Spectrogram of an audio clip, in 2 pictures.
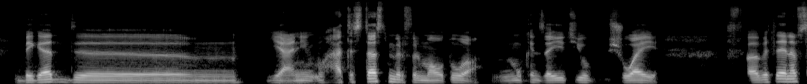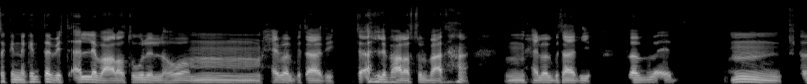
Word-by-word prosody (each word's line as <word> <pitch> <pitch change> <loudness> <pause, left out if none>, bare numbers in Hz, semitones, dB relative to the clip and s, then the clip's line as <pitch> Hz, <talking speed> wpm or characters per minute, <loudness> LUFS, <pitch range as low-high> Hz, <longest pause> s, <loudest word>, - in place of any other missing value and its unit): بجد 110 +3 +2 1.9
يعني 90 +2 0
هتستثمر 120 +4 +4
في 100 - -13
الموضوع 95 0 -1
ممكن 95 +4 -9
زي 95 +1 0
يوتيوب 100 -2 -5
شوية، 100 -3 +1 0.7
فبتلاقي 110 +6 +2
نفسك 130 0 +1
إنك 110 +2 0
أنت 120 -1 +1
بتقلّب 115 +1 +2
على 90 +1 +4
طول 110 +1 -2
اللي 90 -3 -3
هو 100 +2 -1
إمم، 100 -1 -4
حلوة 105 +3 0
البتاعة 95 0 +2
دي 85 -1 -9 0.2
تقلّب 115 -4 +1
على 95 -2 +5
طول 110 +1 -5
بعدها 100 - 0 0.4
إمم، 100 0 -5
حلوة 95 +1 0
البتاعة 95 0 +3
دي 95 +1 -5 0.4
فبقِت 105 +2 0 0.6
إمم، 110 -7 0
ف - - -16
100 Hz, 125 wpm, -25 LUFS, 95-110 Hz, 1.9 s, على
